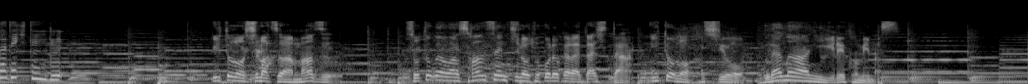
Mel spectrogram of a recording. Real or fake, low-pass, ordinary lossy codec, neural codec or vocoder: fake; none; none; codec, 16 kHz, 4 kbps, X-Codec, HuBERT features, trained on general audio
